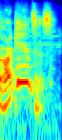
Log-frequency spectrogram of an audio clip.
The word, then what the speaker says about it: Arkansas: It's spelled like Arkansas. It's Arkansas.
